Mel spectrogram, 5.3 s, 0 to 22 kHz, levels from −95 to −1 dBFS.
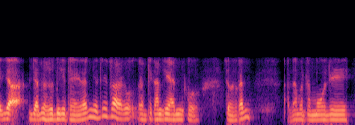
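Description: From start to finish the speech sounds muffled and hoarse, with consonants smeared together and nothing audible above about 3.8 kHz. This is heavy G.723.1 codec damage: long frames and a slowly updated voice model, consistent with a bitrate near 6.3 kbit/s.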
